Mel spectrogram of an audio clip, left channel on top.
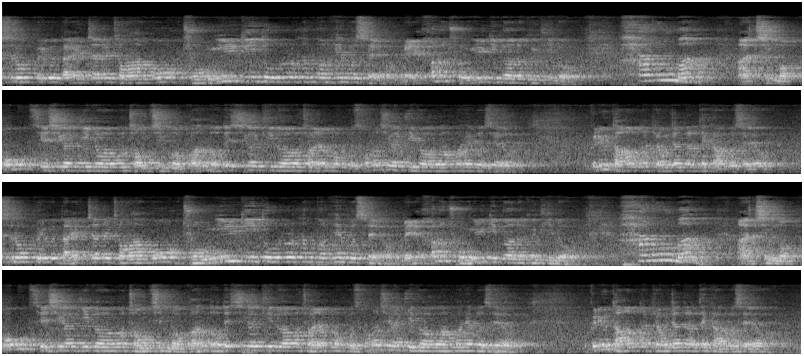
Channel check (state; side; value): normal; both; correlation 0.37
